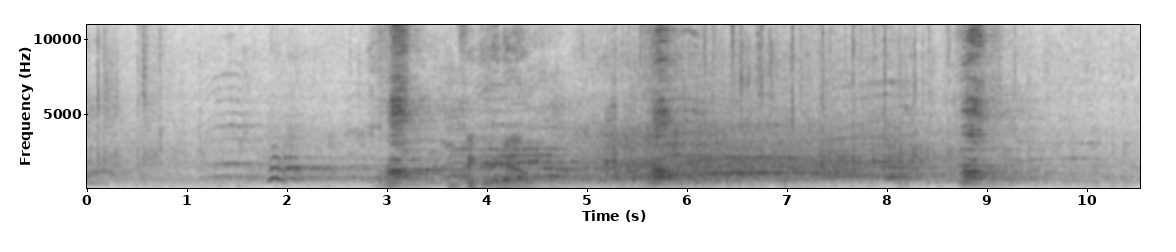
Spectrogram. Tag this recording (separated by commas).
Music, Speech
